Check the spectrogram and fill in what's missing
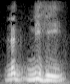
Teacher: سكن الدال مشمتا مع كسر النون والهاء · Term: الإشمام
